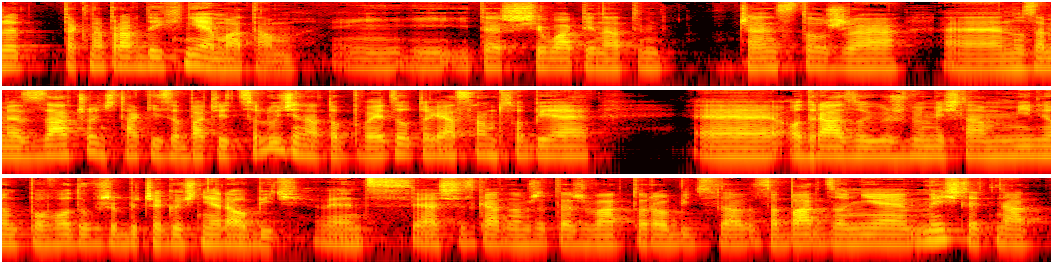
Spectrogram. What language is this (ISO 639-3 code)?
pol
